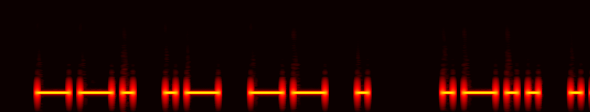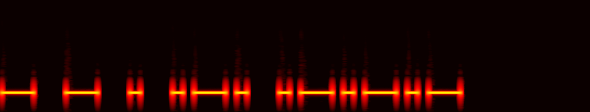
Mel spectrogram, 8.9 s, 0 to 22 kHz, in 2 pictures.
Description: Morse code, heard as a keyed tone, about 15 wpm, 700 Hz. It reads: GAME LATER.
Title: Sentences from Top 1000 Words - Review Part 6 - 15wpm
